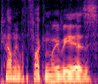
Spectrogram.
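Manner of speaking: ordinary delivery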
